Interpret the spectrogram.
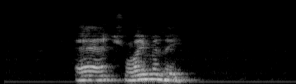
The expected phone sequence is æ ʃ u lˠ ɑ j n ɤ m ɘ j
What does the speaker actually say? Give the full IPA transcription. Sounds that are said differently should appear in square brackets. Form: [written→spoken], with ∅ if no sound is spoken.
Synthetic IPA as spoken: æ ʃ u lˠ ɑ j [n→m] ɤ [m→n] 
